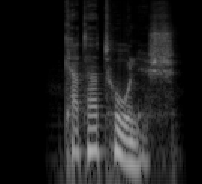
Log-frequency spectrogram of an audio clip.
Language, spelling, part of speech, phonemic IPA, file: German, katatonisch, adjective, /kataˈtoːnɪʃ/, De-katatonisch.ogg
- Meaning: catatonic (of, relating to, or suffering from catatonia)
